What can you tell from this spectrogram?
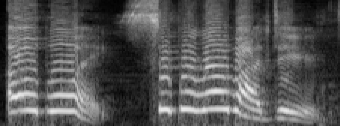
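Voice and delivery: high, loud, slow cry of delight; delighted kid. A narrator's reading. Henry opening Grandma's present, high delighted cry. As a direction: gasp it out like a dream come true. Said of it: "said Henry".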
